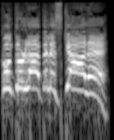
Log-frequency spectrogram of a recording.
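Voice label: alert, Italian; mohaa; dialogue; sighted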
